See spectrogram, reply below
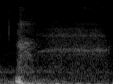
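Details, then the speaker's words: Loud snoring from a sleeping 15-pound Cavalier King Charles Spaniel after he was briefly woken; snoring. "these are my dog is snoring maybe if I put my microphone next to him you can hear him I just woke him up when he snores again I'll secretly put my microphone by his nose cuz he's he's a little dog he's like 15 pounds he's a King Charles Cavalier Spaniel but he's snores really loud"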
